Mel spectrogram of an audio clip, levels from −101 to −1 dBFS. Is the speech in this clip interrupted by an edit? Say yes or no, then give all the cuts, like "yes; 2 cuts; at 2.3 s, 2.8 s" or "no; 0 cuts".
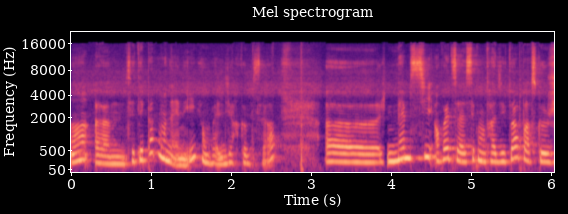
yes; 1 cut; at 3.9 s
